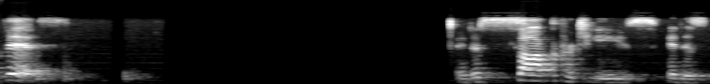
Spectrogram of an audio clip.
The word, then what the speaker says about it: Socrates: It is Socrates, it is not Socrates. Right? So be careful about the pronunciation of the names of your sources.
